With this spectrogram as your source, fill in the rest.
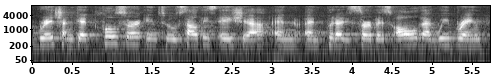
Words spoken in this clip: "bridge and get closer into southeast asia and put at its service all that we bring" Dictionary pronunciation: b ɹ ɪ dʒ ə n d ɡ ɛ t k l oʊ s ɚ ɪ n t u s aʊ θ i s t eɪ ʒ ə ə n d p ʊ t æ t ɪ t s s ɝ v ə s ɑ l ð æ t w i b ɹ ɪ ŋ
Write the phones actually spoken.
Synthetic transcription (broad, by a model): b ɹ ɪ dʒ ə n ɡ ɛ t k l oʊ s ɚ ɪ n t u s aʊ θ i s t eɪ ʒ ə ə n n p ʊ t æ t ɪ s s ɝ v ə s ɑ l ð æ t w i b ɹ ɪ ŋ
